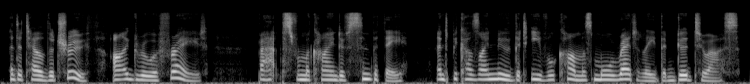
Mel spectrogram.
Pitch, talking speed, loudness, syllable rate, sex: 210 Hz, 215 wpm, -20 LUFS, 5.9 syllables/s, female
